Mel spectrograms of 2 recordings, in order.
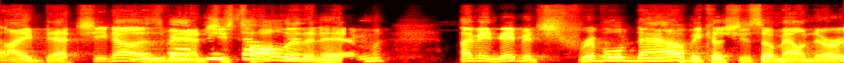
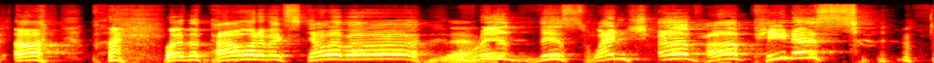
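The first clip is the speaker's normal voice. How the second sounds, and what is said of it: Performed heroic character voice. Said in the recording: “great impression”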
